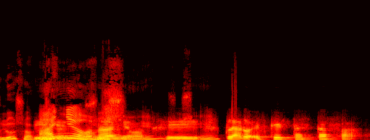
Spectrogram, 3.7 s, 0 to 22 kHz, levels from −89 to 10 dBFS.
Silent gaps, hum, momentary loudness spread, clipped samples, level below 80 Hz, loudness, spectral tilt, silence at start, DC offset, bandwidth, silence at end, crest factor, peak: none; none; 9 LU; under 0.1%; -66 dBFS; -26 LUFS; -5.5 dB/octave; 0 s; under 0.1%; 13 kHz; 0.15 s; 16 dB; -10 dBFS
